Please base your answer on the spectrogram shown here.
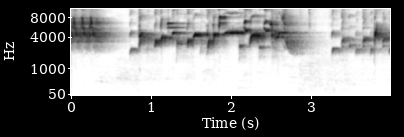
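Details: European goldfinch singing: rapid, tinkling twittered phrases of high, bright notes that break into short bursts, with a brief pause near the middle and fast jumbled warbling before and after.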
